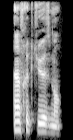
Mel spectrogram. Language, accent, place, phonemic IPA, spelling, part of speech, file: French, France, Lyon, /ɛ̃.fʁyk.tɥøz.mɑ̃/, infructueusement, adverb, LL-Q150 (fra)-infructueusement.wav
- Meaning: unfruitfully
